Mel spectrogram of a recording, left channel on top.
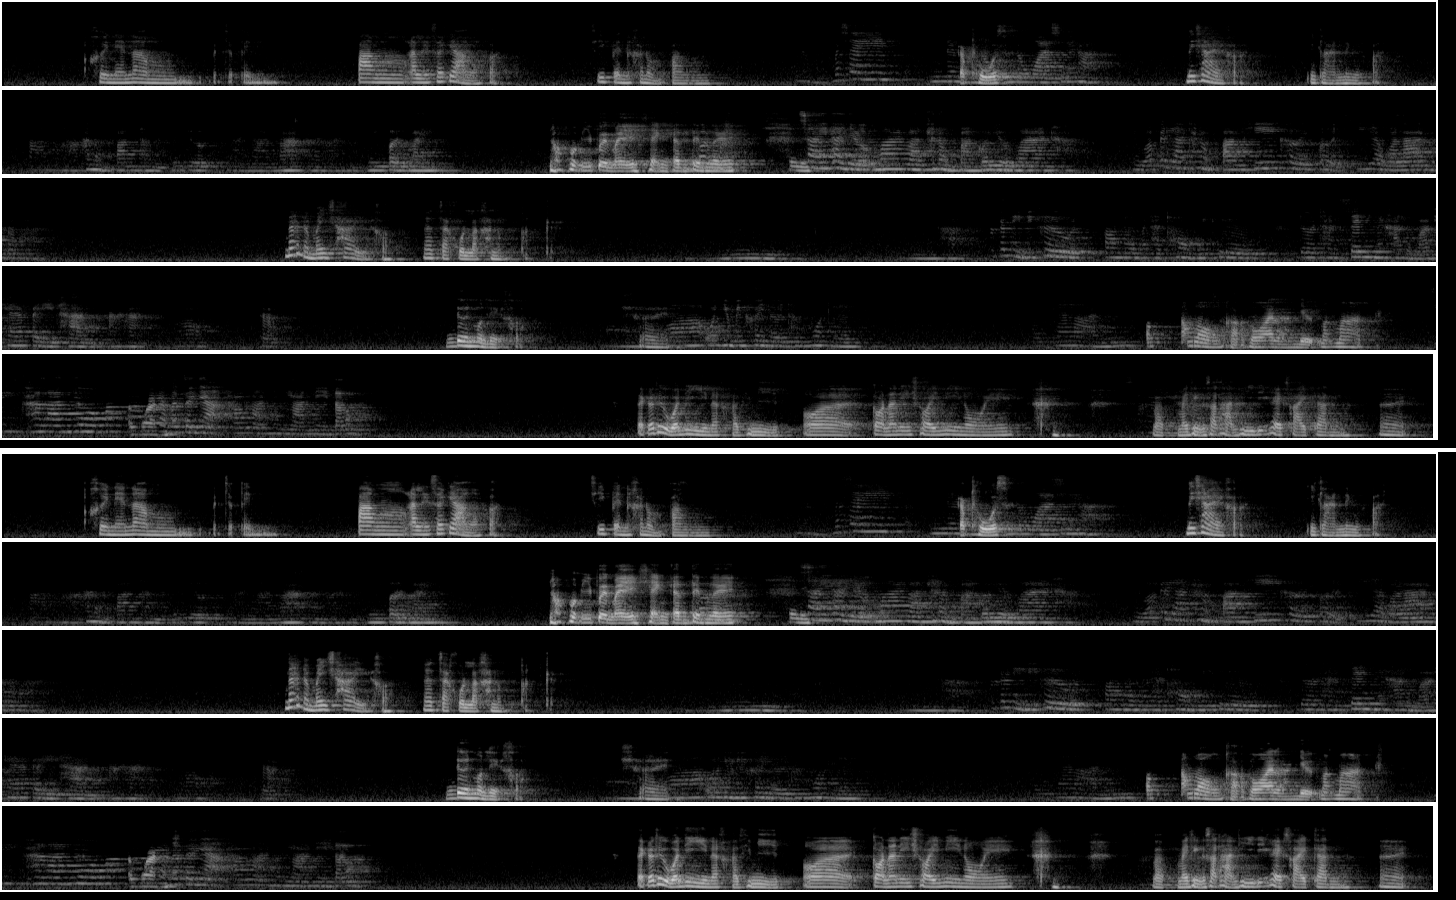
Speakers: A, on the right; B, on the left.
A: เคยแนะนำมันจะเป็นปังอะไรสักอย่างอะค่ะที่เป็นขนมปัง
B: ขนมไม่ใช่หนึ่งนมนัวใช่ไหมคะ
A: กับโทสต์ไม่ใช่ค่ะอีกร้านหนึ่งค่ะ
B: ปังอะคะขนมปังแถวนั้นก็เยอะหลายร้านมากเลยนะคะเห็นมีเปิดใหม่ <laughs>
A: <laughs>
B: อ๋อ
A: มีเปิดไมค์แข่งกันเต็มเลย
B: มีเปิดใหม่
A: เออ
B: ใช่ค่ะเยอะมากร้านขนมปังก็เยอะมากค่ะหรือว่าเป็นร้านขนมปังที่เคยเปิดที่เยาวราชหรือเปล่าคะ
A: น่าจะไม่ใช่ค่ะน่าจะคนละขนมปังกัน
B: อ๋ออืม จริงค่ะปกตินี่คือตอนเดินบรรทัดทองนี่คือเดินทางเส้นไหมคะหรือว่าแค่ไปทานอาหารก็กลับ
A: เดินหมดเลยค่ะ
B: เดินทางอ๋อเพราะว่าอ้นยังไม่เคยเดินทั้งหมดเลย
A: ใช่
B: ไปแค่ร้าน
A: ต้องต้องลองค่ะเพราะว่าร้านเยอะมาก
B: ที่ชอบแล้วก็กลับจริงค่ะร้านเยอะมากมากไม่งั้นมันจะอยากเข้าร้านนู้นร้านนี้ตลอด
A: ๆ <laughs> ทั้งวัน แต่ก็ถือว่าดีนะคะที่มีเพราะว่าก่อนหน้านี้ช้อยมีน้อย <laughs>
B: ใช่ค่ะ
A: แบบหมายถึงสถานที่ที่คล้ายๆกันใช่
